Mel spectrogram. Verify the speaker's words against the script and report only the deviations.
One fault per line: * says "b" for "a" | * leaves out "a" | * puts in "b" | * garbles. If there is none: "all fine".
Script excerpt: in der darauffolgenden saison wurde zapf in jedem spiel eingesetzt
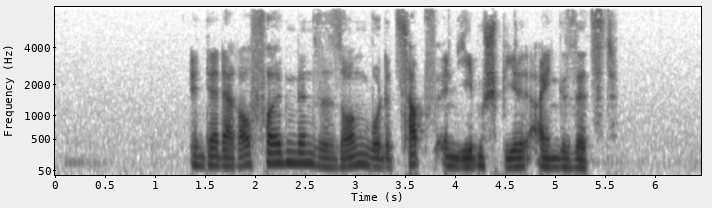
all fine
